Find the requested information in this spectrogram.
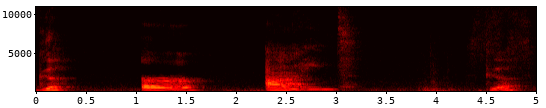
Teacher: The vowel says its own name. It is not short like all the other closed syllables. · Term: closed syllable exception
